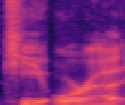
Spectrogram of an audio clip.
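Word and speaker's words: kia ora: Um, pronounced kiora.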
